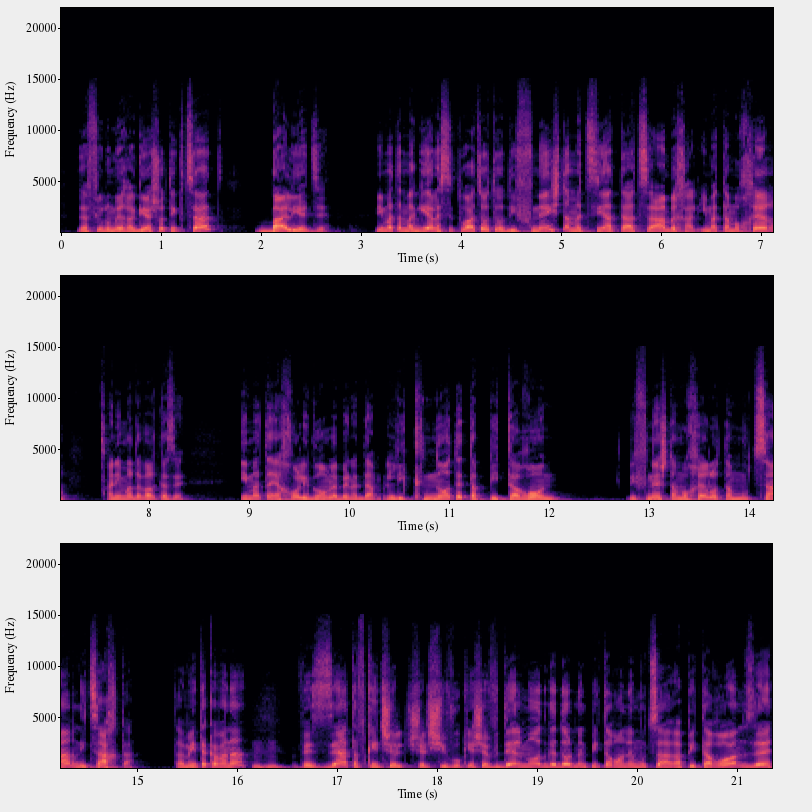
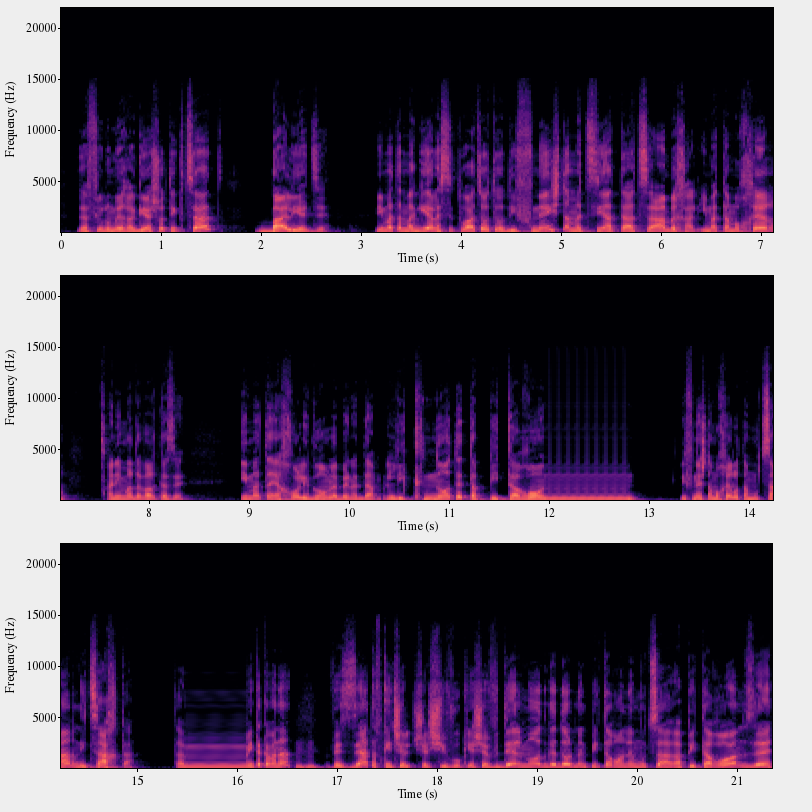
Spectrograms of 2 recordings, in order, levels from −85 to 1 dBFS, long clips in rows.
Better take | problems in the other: first | audio freezing; at 12 s for 1 s and at 15 s for 0.5 s

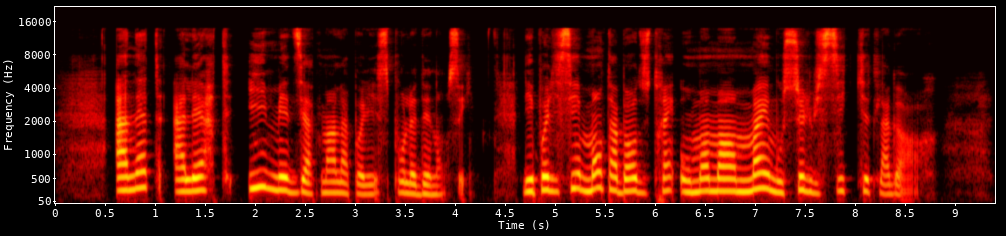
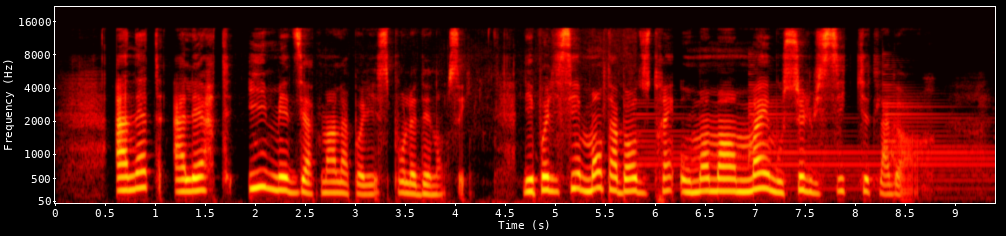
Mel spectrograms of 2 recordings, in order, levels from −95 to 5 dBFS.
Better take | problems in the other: first | household noises; faint; throughout; 25 dB below the speech

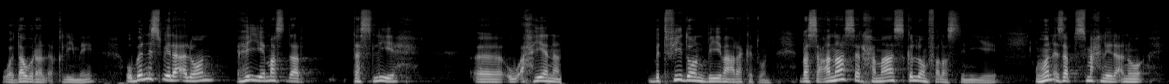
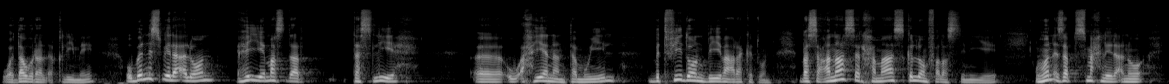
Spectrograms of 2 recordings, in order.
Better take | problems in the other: second | audio cutting out; at 5.5 s for 1 s

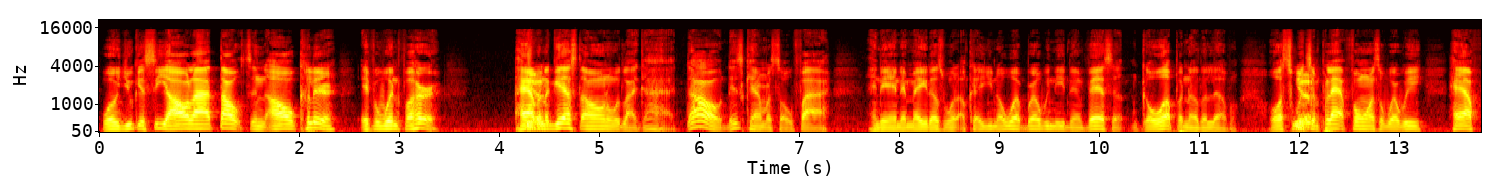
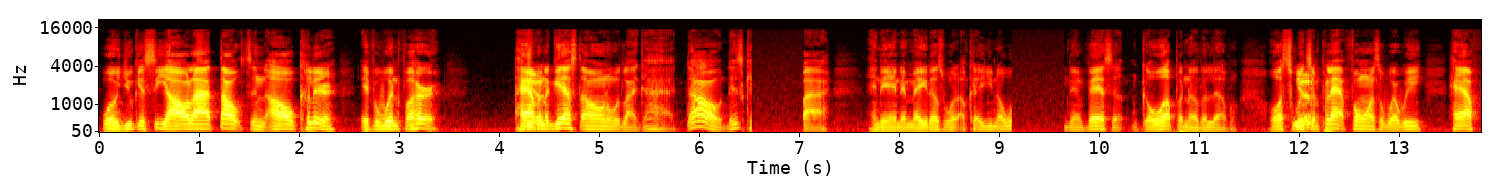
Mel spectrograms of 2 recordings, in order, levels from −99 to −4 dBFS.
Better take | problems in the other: first | audio cutting out; at 6.5 s for 0.5 s and at 9 s for 0.5 s

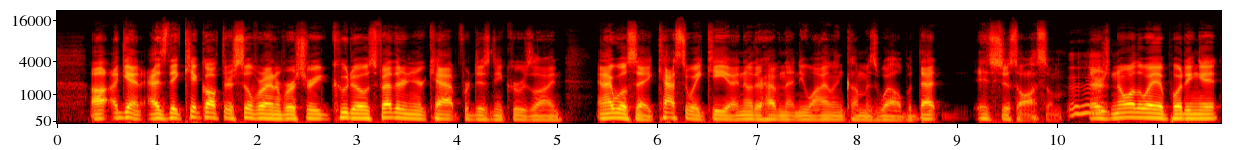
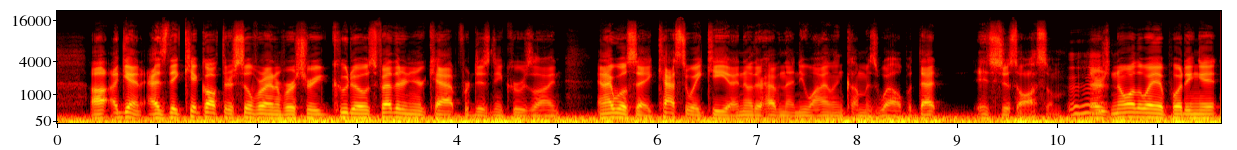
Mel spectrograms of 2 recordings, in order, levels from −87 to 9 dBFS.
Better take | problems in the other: first | low rumble; faint; throughout; 20 dB below the speech

